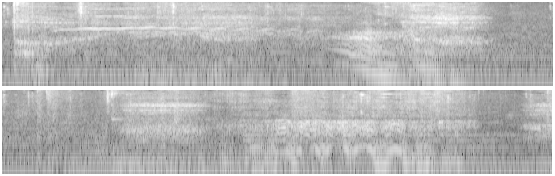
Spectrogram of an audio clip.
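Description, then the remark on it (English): A horse whinnies loudly, its cry sweeping down in pitch, then snorts and neighs again while hooves clop and shuffle underneath. “Let me help you on your horse.”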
